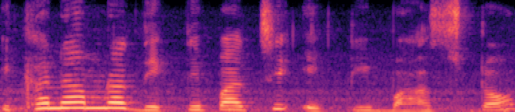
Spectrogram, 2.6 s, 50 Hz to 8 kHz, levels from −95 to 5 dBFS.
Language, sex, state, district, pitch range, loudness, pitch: Bengali, female, West Bengal, Malda, 220-360 Hz, -15 LUFS, 255 Hz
